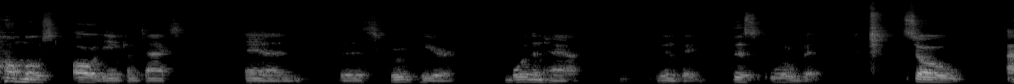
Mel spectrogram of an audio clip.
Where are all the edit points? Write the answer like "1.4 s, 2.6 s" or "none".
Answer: none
